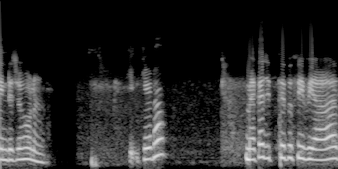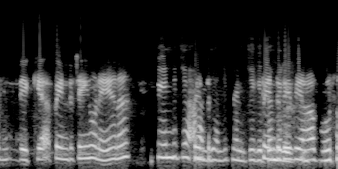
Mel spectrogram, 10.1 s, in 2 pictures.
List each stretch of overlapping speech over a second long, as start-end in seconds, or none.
none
